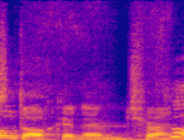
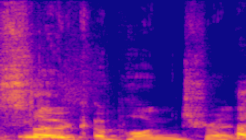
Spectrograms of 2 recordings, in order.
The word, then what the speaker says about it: Stoke-upon-Trent: So is it pronounced as Stoke-upon-Trent or Stockenham-Trent? – Oh, fuck's sake. He calls it Stockenham-Trent. Stockenham-Trent. – It's Stoke-upon-Trent.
